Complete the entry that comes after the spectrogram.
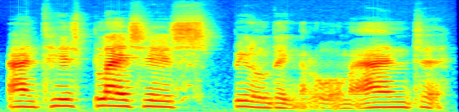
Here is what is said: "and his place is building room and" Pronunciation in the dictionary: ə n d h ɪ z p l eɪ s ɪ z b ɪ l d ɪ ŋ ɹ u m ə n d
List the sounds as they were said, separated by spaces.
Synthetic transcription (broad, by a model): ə n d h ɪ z b l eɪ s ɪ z b ɪ l d ɪ ŋ ɹ u m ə n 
